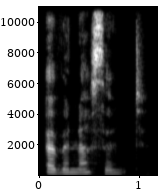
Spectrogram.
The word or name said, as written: evanescent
